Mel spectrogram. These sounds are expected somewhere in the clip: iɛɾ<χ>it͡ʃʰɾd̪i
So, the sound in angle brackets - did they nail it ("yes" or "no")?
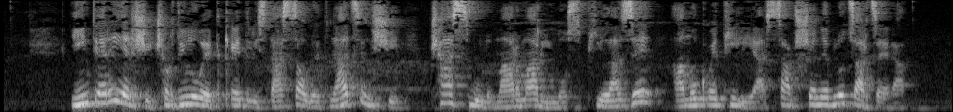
no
